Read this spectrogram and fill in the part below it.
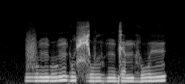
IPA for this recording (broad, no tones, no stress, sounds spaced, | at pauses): v u ŋ u ŋ ə̤ w ɕ ə̤ w l ṳ ŋ ɡ ɛ m ə̤ w ʉ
